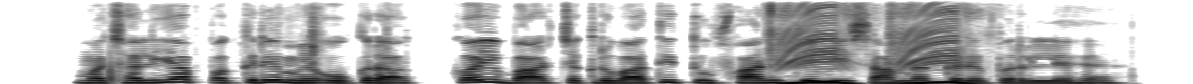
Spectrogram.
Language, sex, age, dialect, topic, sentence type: Magahi, male, 25-30, Western, agriculture, statement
